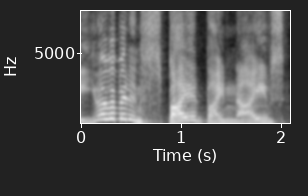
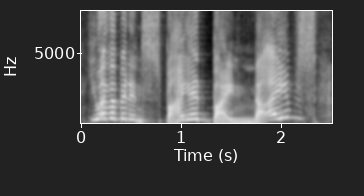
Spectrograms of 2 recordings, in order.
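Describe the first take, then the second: First: It is said in a plain, neutral tone. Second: It is said in a cheerful, friendly tone. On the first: The speaker sounds like a menacing stranger. "you can't say that without sounding like you're about to murder the person" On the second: The speaker sounds like a friendly but still menacing stranger. "Like you're gonna get murdered by someone happily laughing"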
